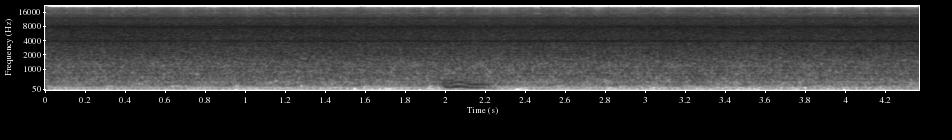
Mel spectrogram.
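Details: Homemade knife belt grinder, motor on VFD with potentiometer speed control, running at low speed about 800 rpm: even steady motor rush with thin high whine, no knocks or wobble; normal running.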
